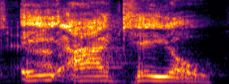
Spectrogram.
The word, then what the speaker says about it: Aiko: How do you pronounce the name? It's like Aiko.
